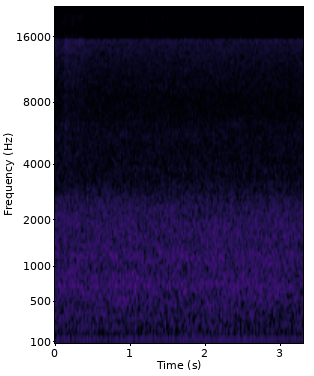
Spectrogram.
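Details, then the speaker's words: Mini-split heat pump in heat mode on a cold day of about 41°F: compressor, outdoor condenser fan and indoor evaporator all running. A steady low hum under an even rush of air, with no knocks or rattles; normal running. "now I'm gonna go ahead and add the condenser fan now that's running and now we're gonna add the inside evaporator which is gonna blow that nice warm air in here from that heat pump"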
